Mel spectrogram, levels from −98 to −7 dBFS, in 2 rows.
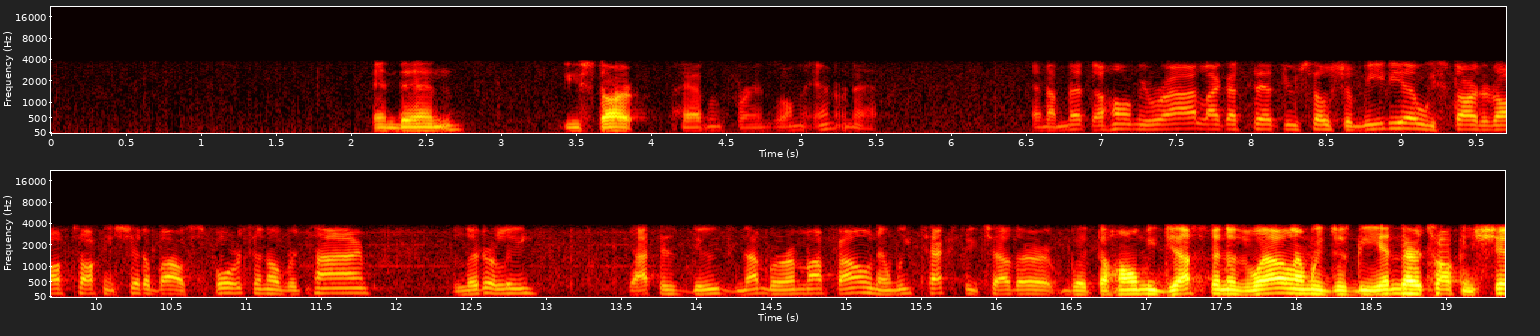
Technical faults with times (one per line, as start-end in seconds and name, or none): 0.00-19.39 AMR narrowband mobile codec
4.20-5.60 automatic gain rising
6.53-10.46 automatic gain rising
17.03-17.79 automatic gain falling
18.70-19.03 AMR bit errors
